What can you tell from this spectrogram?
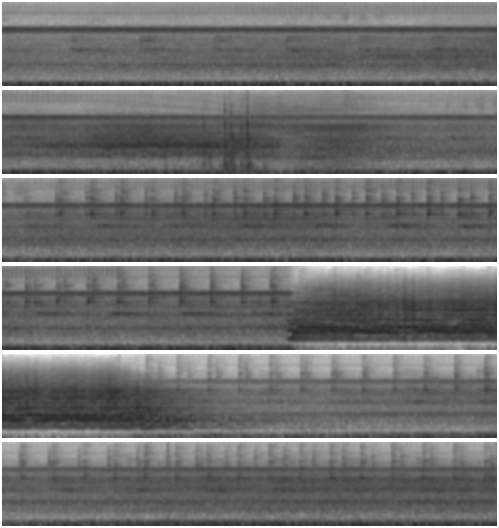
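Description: Diesel freight locomotive's multi-chime air horn sounding a long blast of about four seconds, starting abruptly about two thirds of the way in, over the train's steady low rumble. Before the horn, the low rumble runs with a thin steady high tone above it.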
